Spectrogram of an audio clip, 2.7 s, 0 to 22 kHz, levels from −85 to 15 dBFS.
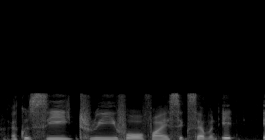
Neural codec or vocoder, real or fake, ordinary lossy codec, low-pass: none; real; none; 7.2 kHz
